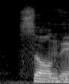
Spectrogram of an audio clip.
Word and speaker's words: Saulnier: His name's Jeremy Saulnier. That's it's a French. I looked up the pronunciation because I didn't want to fuck it up. – Saulnier.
